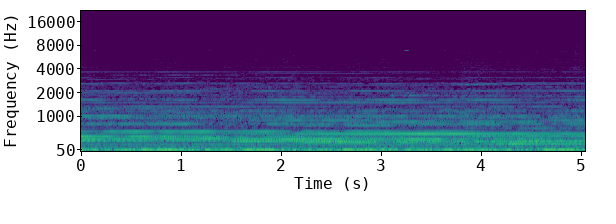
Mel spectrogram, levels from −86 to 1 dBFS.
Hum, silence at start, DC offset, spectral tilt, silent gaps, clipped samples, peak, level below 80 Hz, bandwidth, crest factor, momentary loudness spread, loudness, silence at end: none; 0 s; under 0.1%; -9.5 dB/octave; none; under 0.1%; -18 dBFS; -32 dBFS; 4 kHz; 12 dB; 3 LU; -31 LUFS; 0 s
